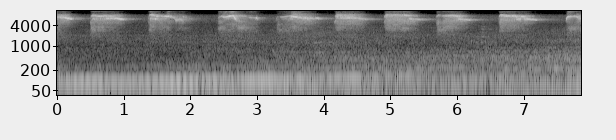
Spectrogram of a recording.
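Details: Swiftlets giving high, sharp chirps with a downward slur, repeated roughly every second in a steady series over a low electrical hum.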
